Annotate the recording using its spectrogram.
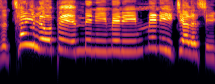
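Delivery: high, stretched-out little voice; playfully tiny. Real, not acted. Admitting to a tiny bit of jealousy, playfully high-pitched. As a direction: squeeze it up high to make it tiny.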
